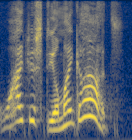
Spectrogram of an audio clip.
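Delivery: high-pitched mock indignation; ticked off. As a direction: protest with a touch of outrage. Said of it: "Now he's really ticked about".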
